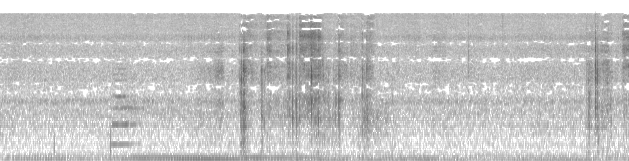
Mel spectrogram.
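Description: Glossy catalogue pages being handled and turned: a few crisp paper rustles and crackles about halfway through, over a steady low hum.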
